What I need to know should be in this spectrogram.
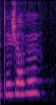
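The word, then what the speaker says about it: déjà vu: And the only way I can explain it is like a deja vu. However you say that word. – Yeah. – How do you say that? – Isn't it deja vu? – Deja vu. Yeah.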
